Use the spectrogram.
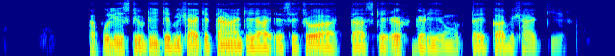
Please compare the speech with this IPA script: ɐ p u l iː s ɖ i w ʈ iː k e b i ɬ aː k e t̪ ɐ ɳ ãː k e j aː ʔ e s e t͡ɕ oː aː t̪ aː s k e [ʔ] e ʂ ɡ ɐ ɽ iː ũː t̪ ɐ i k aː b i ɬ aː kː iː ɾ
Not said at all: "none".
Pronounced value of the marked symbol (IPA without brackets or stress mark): ʔ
